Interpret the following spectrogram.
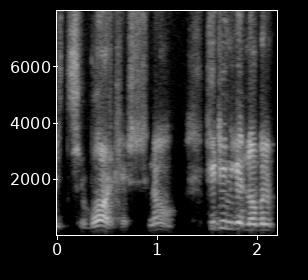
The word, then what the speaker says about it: Borges: I'm not pronouncing his name right away. It's called Borges. Borgsh. Borges.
